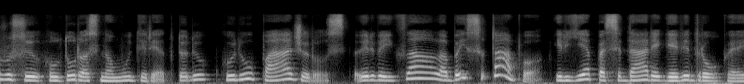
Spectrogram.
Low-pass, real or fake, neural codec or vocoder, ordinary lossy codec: 10.8 kHz; fake; codec, 24 kHz, 0.9 kbps, WavTokenizer, large speech release; AAC, 48 kbps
